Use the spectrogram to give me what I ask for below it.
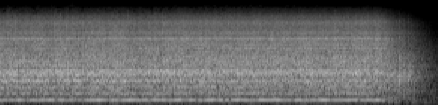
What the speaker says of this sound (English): I'm just going to blend this up.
